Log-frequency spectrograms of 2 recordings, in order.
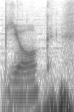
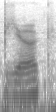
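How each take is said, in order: First: The vowel sounds like a plain 'o'. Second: The vowel sounds close to 'e', like jerk. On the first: "They try to just say it like Björk, so like the the O is an O" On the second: "like Björk sounds like jerk"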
